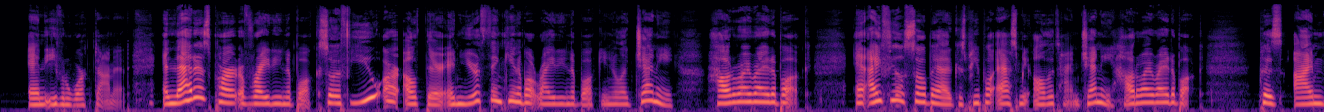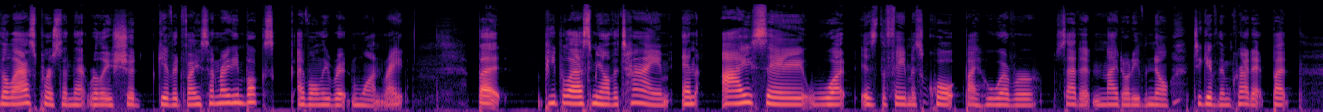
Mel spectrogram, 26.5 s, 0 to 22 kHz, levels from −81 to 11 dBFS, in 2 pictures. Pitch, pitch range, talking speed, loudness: 215 Hz, 195-245 Hz, 230 wpm, -21 LUFS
